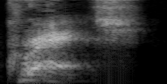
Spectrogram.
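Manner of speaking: usual speaking voice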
